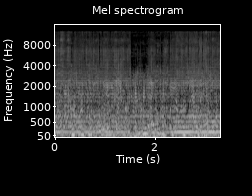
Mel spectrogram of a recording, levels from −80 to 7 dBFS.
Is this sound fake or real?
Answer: fake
